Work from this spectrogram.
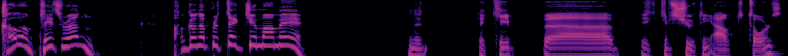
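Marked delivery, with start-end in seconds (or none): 0.0-3.0 put-on high pleading kid voice; a small kid bravely begging mom to run; high urgent child voice protecting mommy; brave little child. Child protecting his mother.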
